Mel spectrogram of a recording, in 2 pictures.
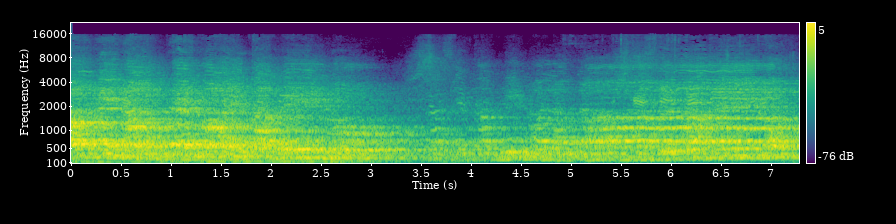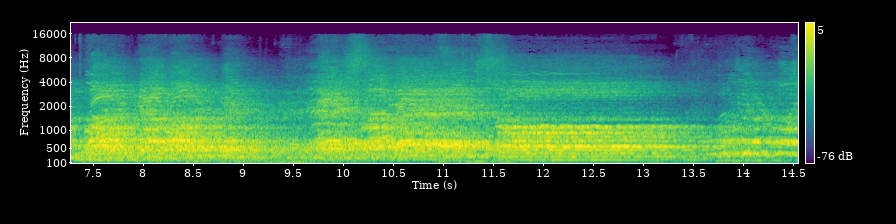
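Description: Mixed choir of men's and women's voices singing together, in phrases separated by brief dips in loudness.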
